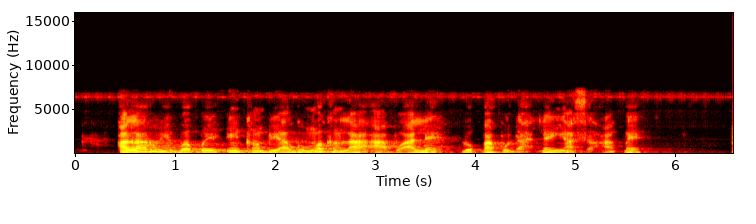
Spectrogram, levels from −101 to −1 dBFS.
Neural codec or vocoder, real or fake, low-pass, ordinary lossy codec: codec, 16 kHz, 16 kbps, FunCodec, trained on Chinese and English, 50 frames a second; fake; 7.2 kHz; none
